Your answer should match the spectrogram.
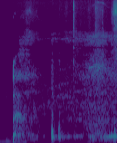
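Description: A faint whisper-like breath or mutter close to the microphone, with one sharp click about a second in.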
